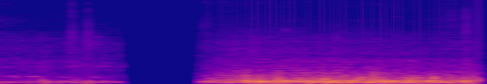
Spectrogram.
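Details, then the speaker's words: Driving after a repair: only a low, even road rumble with no growl building with speed; the wheel bearing rumble heard before is gone. "Ves ahorita estoy nada más lo que es normal un poquito de ruido de afuera pero ya no se escucha el rumbar del balero"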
